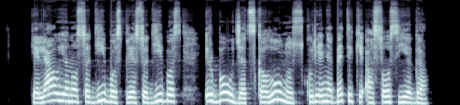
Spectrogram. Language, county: Lithuanian, Vilnius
